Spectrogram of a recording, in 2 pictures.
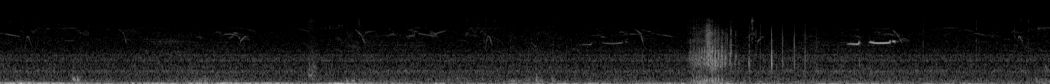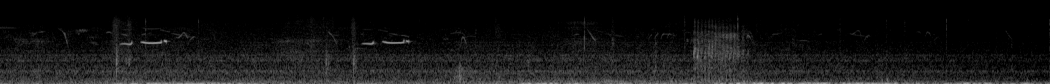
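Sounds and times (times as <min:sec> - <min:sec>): bird rising chirp: 0:00.0 - 0:12.5, 0:13.7 - 0:15.4.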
